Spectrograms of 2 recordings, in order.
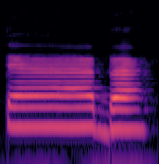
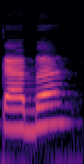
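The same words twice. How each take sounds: First: The first vowel is held long. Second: The first vowel is clipped short. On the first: The speaker calls it right. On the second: The speaker calls it wrong.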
